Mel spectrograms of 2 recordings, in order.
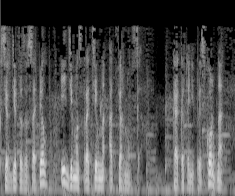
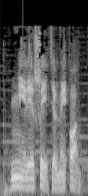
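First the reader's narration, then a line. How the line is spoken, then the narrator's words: Dragon's growl. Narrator (Russian): рыкнул дракон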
